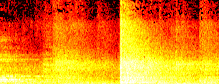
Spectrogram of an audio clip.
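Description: A single loud, sharp impact about two and a half seconds in, dying away with the echo of a large hall, after faint voices in the first second.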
